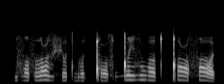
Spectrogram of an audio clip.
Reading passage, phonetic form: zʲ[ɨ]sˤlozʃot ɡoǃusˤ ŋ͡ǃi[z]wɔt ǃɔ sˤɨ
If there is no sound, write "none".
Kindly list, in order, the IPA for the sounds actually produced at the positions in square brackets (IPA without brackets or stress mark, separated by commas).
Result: ɨ, z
